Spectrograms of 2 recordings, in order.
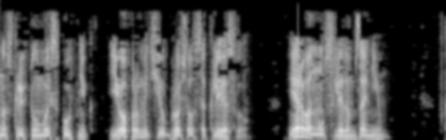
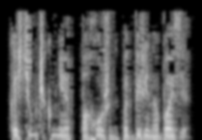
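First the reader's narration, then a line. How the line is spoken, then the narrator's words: Whisper. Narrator (Russian): прошептал я, падая рядом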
